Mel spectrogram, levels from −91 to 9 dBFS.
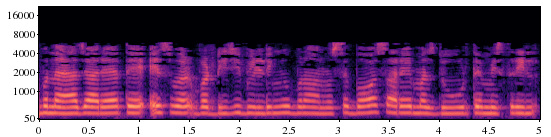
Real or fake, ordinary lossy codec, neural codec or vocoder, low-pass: real; MP3, 24 kbps; none; 7.2 kHz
